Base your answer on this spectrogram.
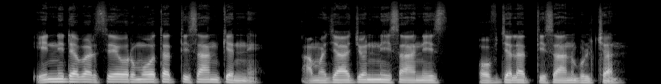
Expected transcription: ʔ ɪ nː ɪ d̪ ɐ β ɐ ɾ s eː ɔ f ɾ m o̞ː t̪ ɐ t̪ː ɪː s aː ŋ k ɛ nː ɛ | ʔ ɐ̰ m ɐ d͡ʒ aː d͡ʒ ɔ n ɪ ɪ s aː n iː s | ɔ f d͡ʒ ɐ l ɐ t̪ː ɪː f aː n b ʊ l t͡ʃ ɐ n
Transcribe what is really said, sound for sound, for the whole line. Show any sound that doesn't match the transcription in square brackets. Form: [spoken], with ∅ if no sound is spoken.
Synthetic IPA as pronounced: ʔ ɪ nː ɪ d̪ ɐ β ɐ ɾ s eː ɔ [∅] ɾ m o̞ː t̪ ɐ t̪ː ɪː s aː ŋ k ɛ nː ɛ | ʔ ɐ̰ m ɐ d͡ʒ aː d͡ʒ ɔ [nː] ɪ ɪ s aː n iː s | ɔ f d͡ʒ ɐ l ɐ t̪ː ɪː [s] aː n b ʊ l t͡ʃ ɐ n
